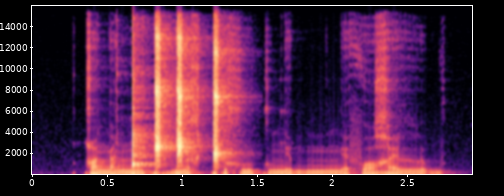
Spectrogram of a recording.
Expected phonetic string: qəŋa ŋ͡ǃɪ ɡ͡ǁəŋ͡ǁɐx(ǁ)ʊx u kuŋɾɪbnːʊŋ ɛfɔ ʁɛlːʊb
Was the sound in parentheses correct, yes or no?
yes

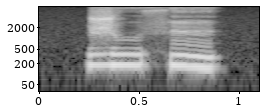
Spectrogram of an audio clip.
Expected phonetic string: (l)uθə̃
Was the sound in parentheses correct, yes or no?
no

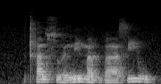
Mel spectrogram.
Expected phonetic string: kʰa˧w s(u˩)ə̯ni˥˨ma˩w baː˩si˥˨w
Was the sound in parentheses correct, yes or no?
yes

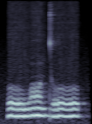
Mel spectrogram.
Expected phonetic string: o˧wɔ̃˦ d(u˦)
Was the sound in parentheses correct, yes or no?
no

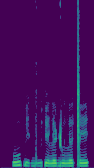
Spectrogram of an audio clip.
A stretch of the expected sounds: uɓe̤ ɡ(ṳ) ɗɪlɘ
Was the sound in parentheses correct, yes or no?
yes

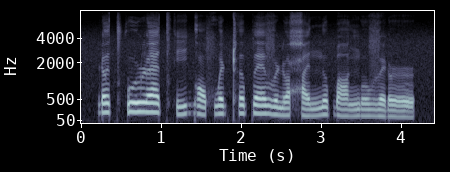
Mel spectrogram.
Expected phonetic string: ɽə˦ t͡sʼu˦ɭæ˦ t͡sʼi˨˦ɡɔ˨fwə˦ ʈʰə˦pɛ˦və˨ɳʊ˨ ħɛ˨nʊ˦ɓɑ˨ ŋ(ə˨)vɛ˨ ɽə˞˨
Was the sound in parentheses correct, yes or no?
no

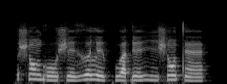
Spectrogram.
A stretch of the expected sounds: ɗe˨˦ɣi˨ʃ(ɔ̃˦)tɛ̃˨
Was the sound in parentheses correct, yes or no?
yes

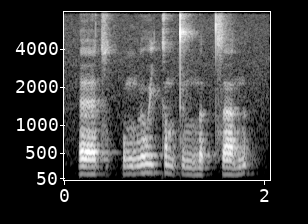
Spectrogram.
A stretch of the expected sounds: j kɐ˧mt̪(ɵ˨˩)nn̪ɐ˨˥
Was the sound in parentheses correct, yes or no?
yes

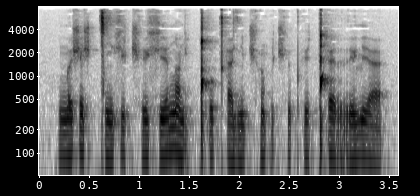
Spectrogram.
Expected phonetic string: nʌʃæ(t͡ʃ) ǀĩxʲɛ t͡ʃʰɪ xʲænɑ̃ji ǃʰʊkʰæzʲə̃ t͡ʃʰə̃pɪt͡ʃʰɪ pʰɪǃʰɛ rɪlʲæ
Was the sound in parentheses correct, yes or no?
no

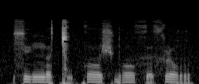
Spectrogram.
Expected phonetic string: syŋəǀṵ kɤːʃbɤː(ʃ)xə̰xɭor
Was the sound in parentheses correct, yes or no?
no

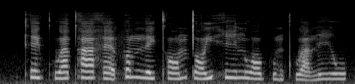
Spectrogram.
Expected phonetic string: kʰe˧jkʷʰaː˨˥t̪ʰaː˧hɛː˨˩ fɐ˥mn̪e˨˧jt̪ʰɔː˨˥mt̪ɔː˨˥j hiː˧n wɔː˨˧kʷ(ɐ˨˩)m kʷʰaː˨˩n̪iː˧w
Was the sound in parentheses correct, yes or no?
yes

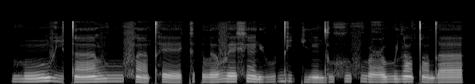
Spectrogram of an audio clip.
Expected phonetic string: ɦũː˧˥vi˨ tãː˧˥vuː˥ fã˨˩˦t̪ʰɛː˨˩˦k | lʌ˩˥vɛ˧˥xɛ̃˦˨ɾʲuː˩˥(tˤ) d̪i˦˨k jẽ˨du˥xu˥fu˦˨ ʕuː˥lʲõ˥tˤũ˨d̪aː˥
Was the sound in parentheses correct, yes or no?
no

